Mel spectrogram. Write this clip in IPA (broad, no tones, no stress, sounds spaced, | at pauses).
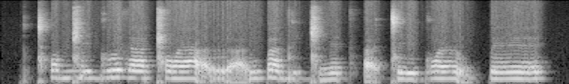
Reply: ǀʰ ɔ ŋ͡ǁ e ɡ ɤ z a ǁ ɔ ʕ a̰ r a̰ ɾ u ɓ a d e ɡ͡ǁ ɛ t͡sʼ a̰ ǀ e ɡ ɔ ʕ ṵ k͡p ɛ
